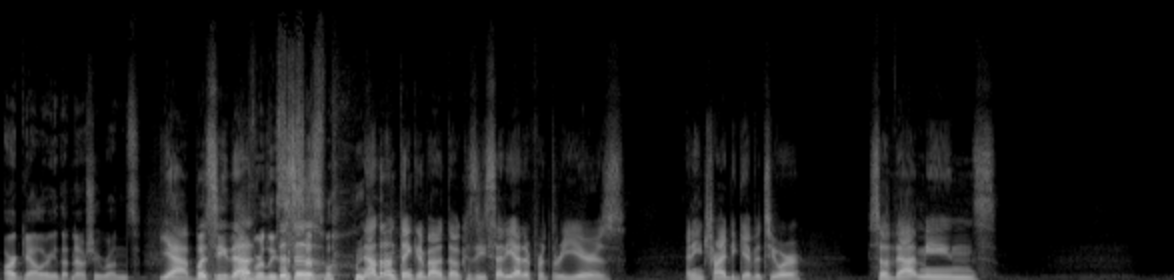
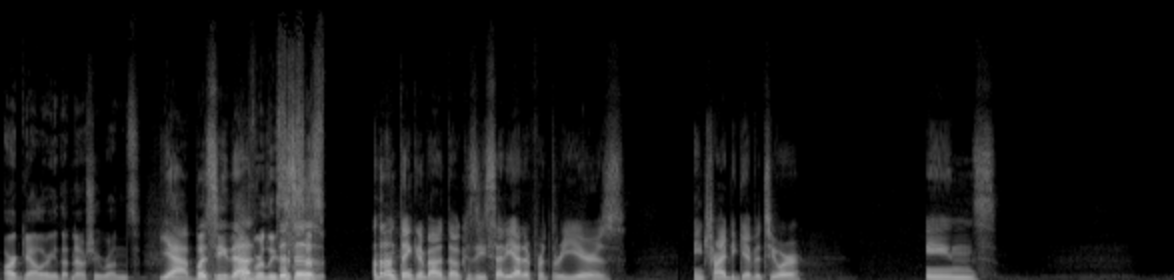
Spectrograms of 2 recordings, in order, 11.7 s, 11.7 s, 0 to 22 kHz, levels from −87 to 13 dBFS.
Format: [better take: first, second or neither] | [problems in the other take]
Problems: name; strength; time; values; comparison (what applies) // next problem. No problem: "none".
first | audio cutting out; at 3 s, at 7 s and at 8.5 s for 0.5 s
